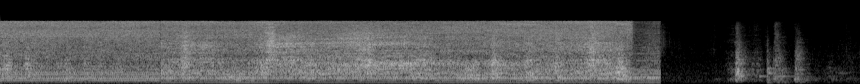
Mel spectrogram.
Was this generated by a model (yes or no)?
no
